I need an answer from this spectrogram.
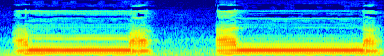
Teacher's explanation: আর নাকের পাশে হইতে গুণ্য উচ্চারিত হয় যখন আপনারা নুনের উপরে তাসদিদ এবং মিমের উপরে তাসদিদ পাবেন। নুনে অথবা মিমে তাসদিদ পাইলে গুন্নাহ করতে হবে, যাকে ওয়াজিব গুন্নাহ বলে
